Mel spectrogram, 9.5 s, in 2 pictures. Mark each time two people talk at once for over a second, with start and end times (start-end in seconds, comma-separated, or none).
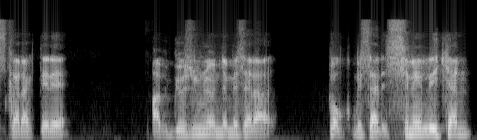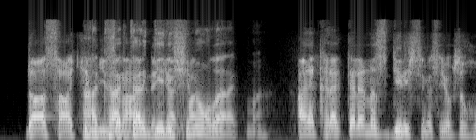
5.6-6.8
